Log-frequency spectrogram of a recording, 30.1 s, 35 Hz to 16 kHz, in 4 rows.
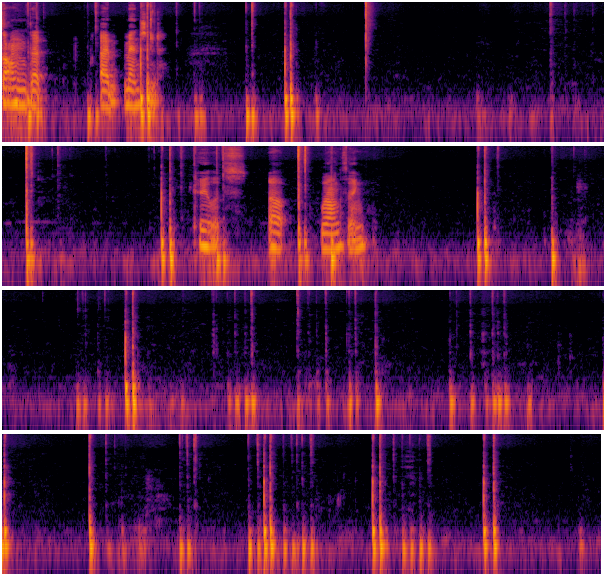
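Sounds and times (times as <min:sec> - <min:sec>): keyboard typing: 0:00.0 - 0:04.0, 0:09.4 - 0:10.4, 0:13.4 - 0:13.8, 0:16.0 - 0:16.9, 0:17.7 - 0:19.9, 0:20.6 - 0:21.7, 0:23.6 - 0:24.2, 0:24.8 - 0:26.6, 0:27.2 - 0:28.0, 0:28.6 - 0:28.9
mouse clicking: 0:23.6 - 0:24.1, 0:28.6 - 0:28.9.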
